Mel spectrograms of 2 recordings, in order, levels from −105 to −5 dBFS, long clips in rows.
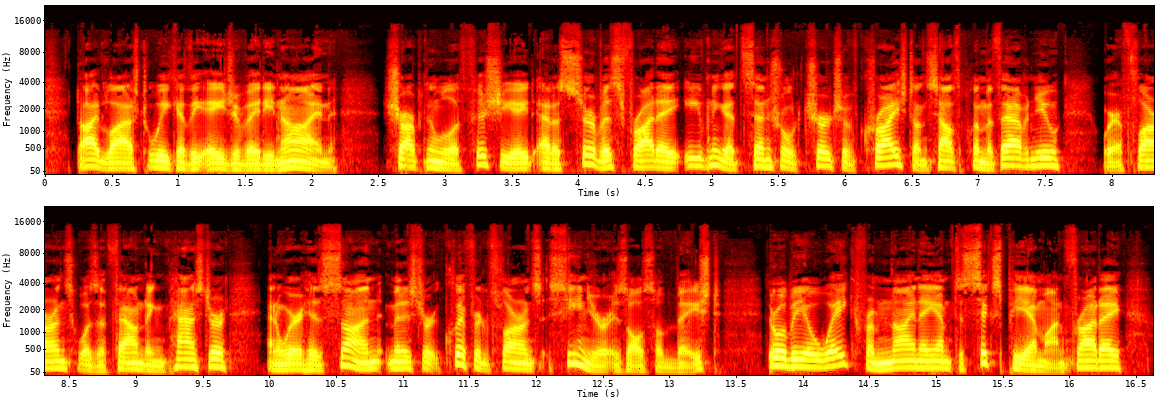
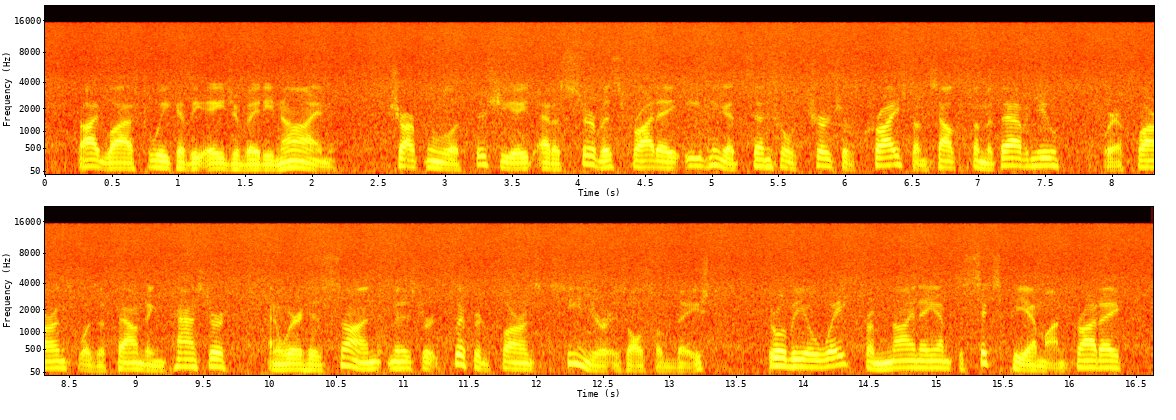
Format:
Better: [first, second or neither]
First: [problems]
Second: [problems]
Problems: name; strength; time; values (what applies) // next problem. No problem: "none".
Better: first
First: none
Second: hiss; loud; throughout; 5 dB below the speech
